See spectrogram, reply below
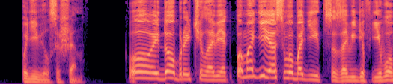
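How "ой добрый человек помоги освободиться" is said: high, begging crone voice; pleading old woman. A narrator's reading. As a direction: plead like a trapped old hag. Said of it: "взмолилась она".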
